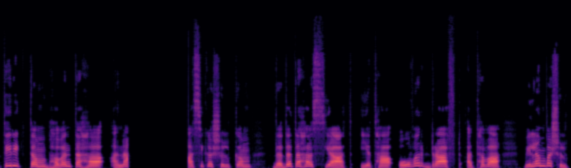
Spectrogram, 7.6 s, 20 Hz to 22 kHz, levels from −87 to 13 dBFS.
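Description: From 1.70 s to 2.51 s an audio dropout to silence occurs, likely lost input: about 0.81 s of speech becomes silence with no room tone.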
